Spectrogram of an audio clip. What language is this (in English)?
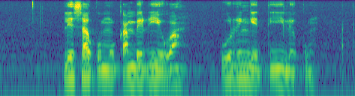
Tsonga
